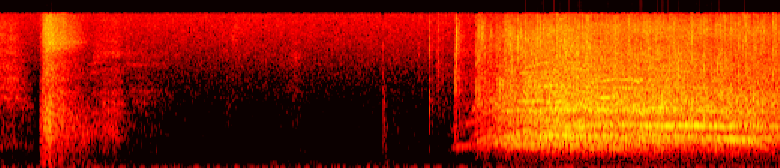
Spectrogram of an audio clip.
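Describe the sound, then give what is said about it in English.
Silence broken by a breathy gasp and a few faint clicks, then a sustained burst of dense audience clapping for a one-disc speed Tower of Hanoi solve swells in and holds loud through the end. “If you're clapping that hard for this, looking forward to what you do later.”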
